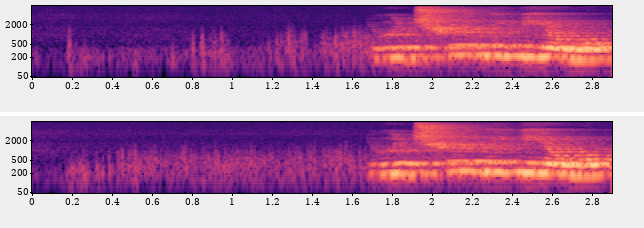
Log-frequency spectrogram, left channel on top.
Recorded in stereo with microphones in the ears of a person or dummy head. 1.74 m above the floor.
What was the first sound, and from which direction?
A man speaking, 25° right (ahead or behind).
